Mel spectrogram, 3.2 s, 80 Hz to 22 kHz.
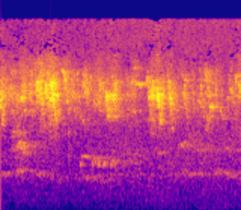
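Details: Eurasian tree sparrows in Ubon Ratchathani, Thailand, 10 May 2020, where the species is a very common resident: dense overlapping high chattering chirps in a continuous busy stream, with faint lower notes underneath.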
